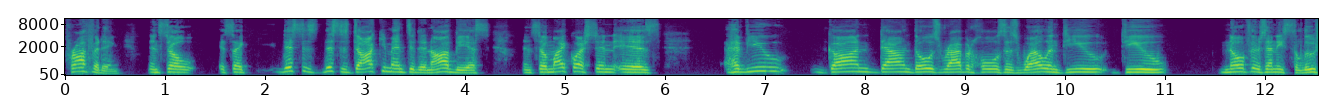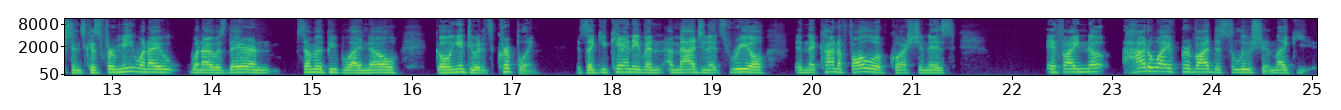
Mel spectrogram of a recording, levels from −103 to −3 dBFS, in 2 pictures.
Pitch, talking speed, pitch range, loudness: 175 Hz, 195 wpm, 160-195 Hz, -22 LUFS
